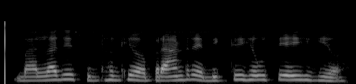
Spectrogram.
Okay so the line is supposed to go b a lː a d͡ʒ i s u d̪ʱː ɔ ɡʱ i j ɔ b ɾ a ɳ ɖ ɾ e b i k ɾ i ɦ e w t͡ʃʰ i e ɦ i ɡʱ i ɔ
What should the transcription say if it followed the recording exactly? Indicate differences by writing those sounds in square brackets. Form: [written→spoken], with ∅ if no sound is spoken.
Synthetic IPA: b a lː a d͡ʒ i s u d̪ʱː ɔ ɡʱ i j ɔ b ɾ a ɳ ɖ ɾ e b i k ɾ i ɦ e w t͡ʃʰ i e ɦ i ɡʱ [i→j] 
